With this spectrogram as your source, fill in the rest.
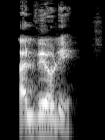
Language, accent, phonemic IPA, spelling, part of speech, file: French, France, /al.ve.ɔ.le/, alvéolé, adjective, LL-Q150 (fra)-alvéolé.wav
- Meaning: honeycombed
